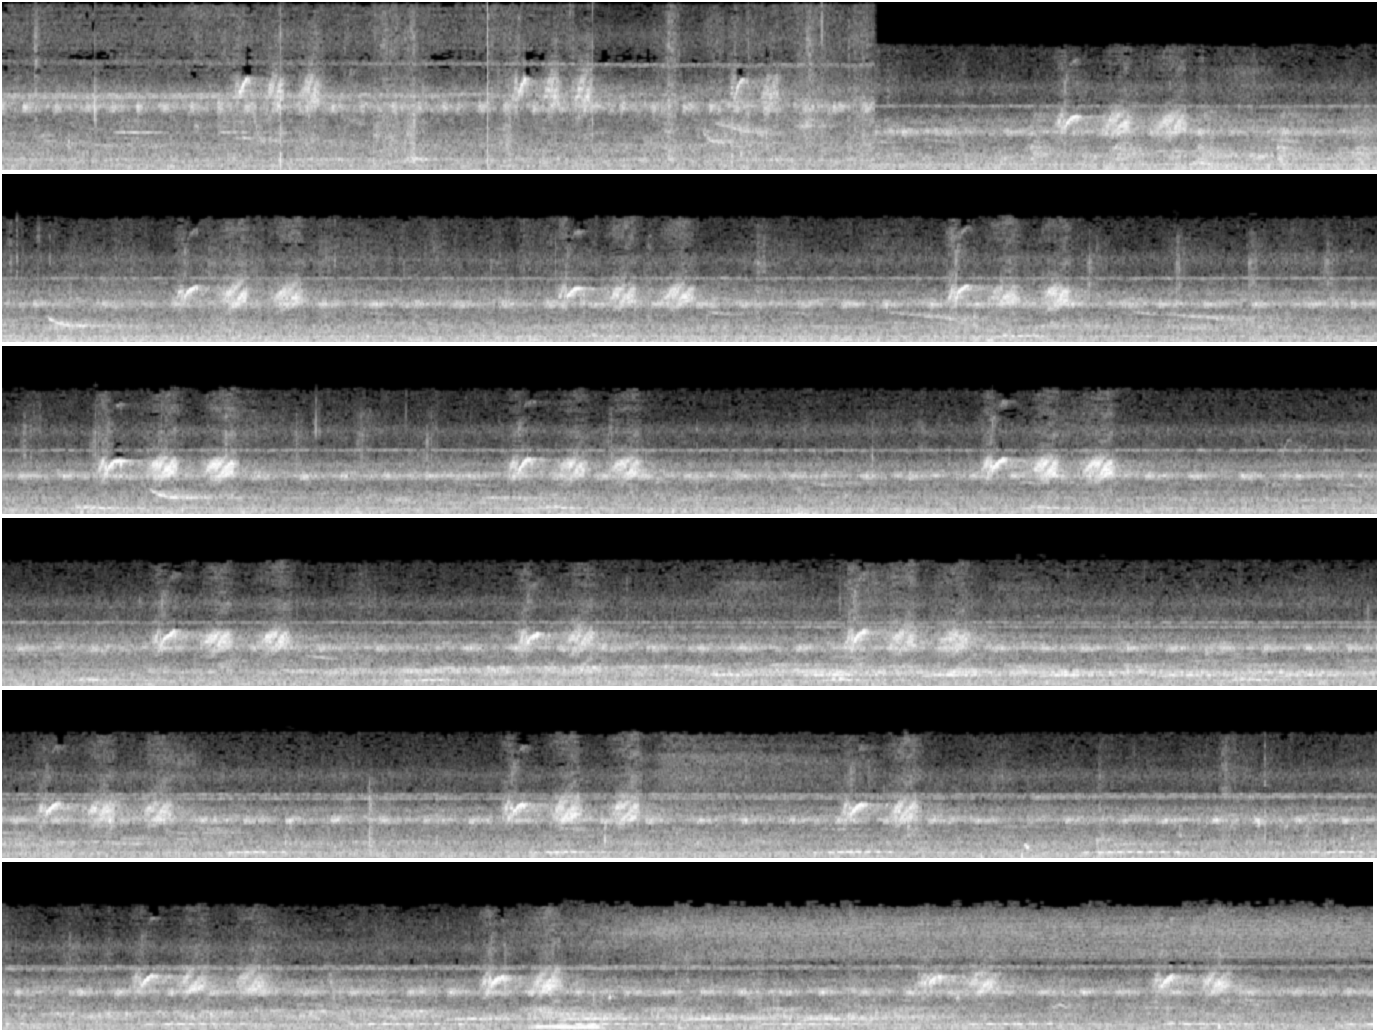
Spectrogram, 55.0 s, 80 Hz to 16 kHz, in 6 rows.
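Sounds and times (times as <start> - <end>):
lower falling bird calls: 0.0 - 5.8
insect drone: 0.0 - 54.9.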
